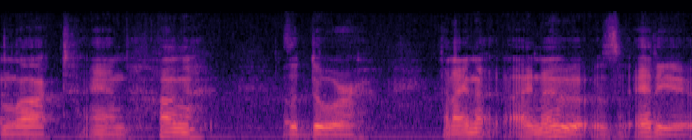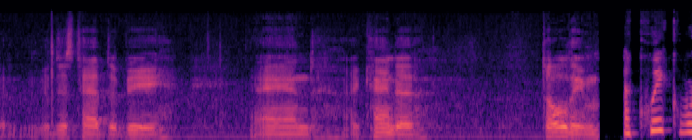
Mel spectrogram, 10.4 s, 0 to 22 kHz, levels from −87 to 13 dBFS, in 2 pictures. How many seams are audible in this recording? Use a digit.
1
